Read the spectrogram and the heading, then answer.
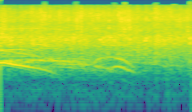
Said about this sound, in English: If you've overcome something in your life through the presence and the power of God Almighty, you ought to give Him another hand clap and a shout of praise.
